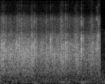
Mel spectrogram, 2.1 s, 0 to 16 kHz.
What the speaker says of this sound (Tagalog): Bigyan nga ng 5 palakpak ang inyong mga sarili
